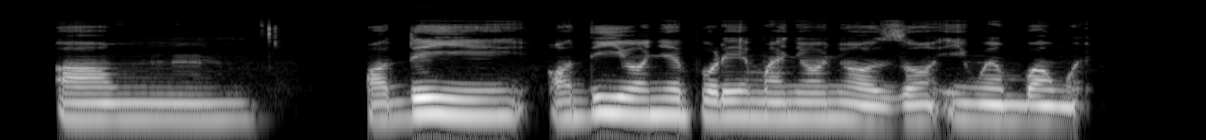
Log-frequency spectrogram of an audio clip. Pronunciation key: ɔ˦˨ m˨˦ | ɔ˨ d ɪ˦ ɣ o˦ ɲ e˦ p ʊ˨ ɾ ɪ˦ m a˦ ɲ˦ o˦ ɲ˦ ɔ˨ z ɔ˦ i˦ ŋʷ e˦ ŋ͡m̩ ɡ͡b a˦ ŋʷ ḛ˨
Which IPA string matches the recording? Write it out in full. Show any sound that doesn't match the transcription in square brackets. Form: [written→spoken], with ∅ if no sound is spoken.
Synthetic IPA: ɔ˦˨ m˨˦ | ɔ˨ d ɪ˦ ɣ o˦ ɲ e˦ p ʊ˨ ɾ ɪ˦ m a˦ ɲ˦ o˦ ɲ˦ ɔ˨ z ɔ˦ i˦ ŋʷ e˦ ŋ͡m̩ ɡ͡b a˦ ŋʷ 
